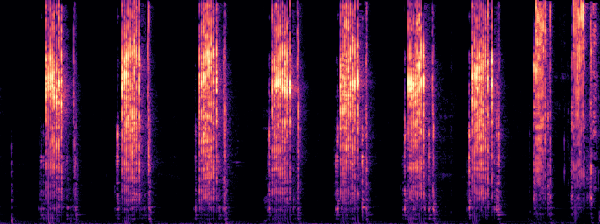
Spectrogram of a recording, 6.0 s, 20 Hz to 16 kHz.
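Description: Ratchet wrench worked back and forth on the forcing bolt of a harmonic balancer puller, a short burst of ratchet clicks about every three-quarters of a second, as the crank pulley is drawn off a 5.3 LS engine.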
